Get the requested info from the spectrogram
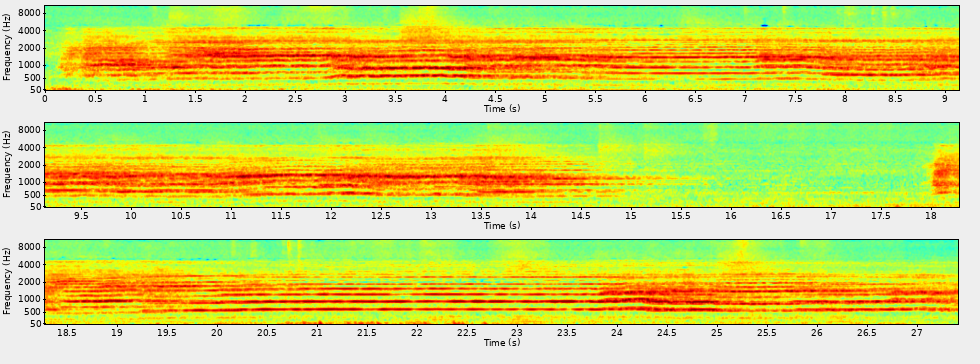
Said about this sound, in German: Und ähm, natürlich gibt es auch die Rufe äh, der Muezzins äh, in den entsprechenden Städten. Und ja, da können wir mal, können wir mal reinhören jetzt, ob man das albanische Element daran erkennt.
